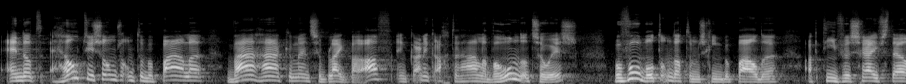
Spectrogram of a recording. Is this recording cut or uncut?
uncut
